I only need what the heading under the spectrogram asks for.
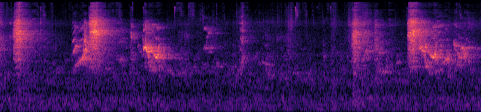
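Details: Home-colony budgerigars at feeding and play time; scattered scratchy chirps and harsh squawks, some sweeping upward, spaced irregularly about once a second, with low background hum.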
